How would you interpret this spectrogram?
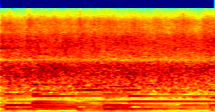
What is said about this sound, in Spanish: Y si tú lo crees, dale un fuerte aplauso al Señor Jesús. Fuerte ese aplauso para Él, fuerte.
